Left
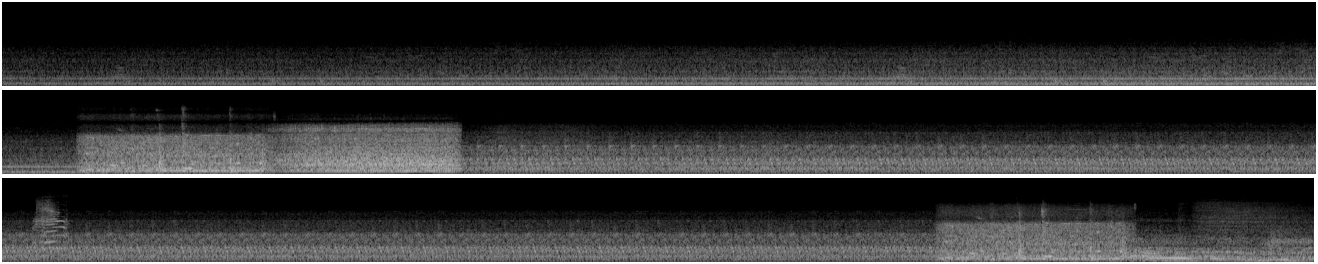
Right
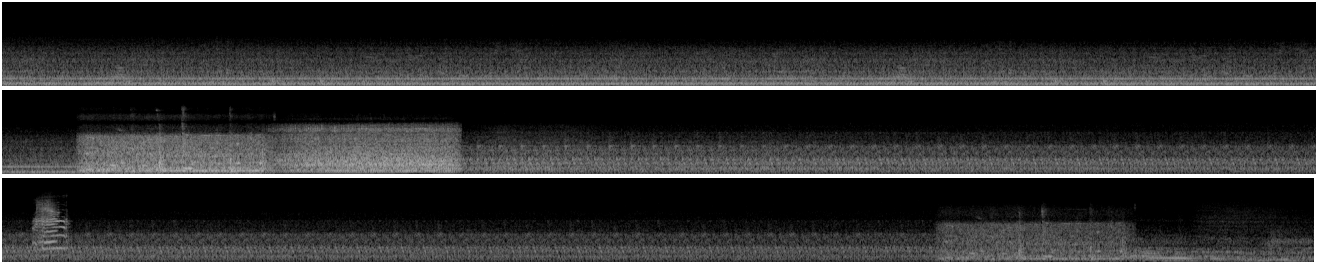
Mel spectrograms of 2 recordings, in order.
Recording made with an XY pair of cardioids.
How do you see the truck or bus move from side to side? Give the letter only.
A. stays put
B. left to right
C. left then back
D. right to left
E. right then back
D.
